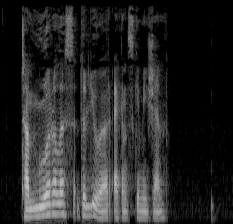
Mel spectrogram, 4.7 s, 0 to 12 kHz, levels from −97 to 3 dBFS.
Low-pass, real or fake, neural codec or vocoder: 10.8 kHz; fake; vocoder, 44.1 kHz, 128 mel bands every 512 samples, BigVGAN v2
